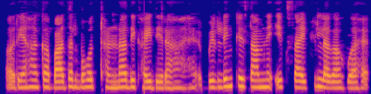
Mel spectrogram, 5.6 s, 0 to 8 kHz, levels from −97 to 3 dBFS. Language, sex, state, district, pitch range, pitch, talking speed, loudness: Hindi, female, Bihar, East Champaran, 200-225 Hz, 215 Hz, 195 wpm, -18 LUFS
